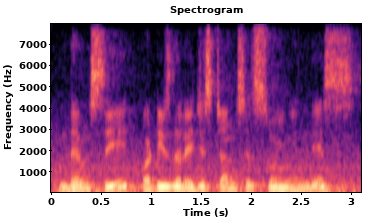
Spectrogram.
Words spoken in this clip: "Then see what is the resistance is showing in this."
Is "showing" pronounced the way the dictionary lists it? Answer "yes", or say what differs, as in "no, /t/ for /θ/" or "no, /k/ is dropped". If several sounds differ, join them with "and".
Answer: no, /s/ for /ʃ/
